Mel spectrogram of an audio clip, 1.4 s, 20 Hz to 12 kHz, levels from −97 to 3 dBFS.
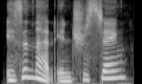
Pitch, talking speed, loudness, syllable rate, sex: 235 Hz, 125 wpm, -18 LUFS, 5.0 syllables/s, female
